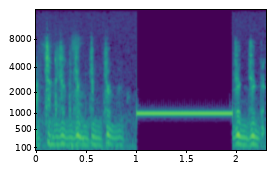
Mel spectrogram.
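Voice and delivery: steady choppy rotor noise; imitated helicopter. Teller imitating helicopter between sheriff's calls, rotor chatter. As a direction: keep the blades chopping evenly. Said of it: "We hear this helicopter".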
